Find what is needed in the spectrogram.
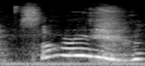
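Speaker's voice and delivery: high, squeaky sorry through laughter; laughing apology. Real, not acted. Apologizing to family who might watch, laughing. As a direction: giggle out an embarrassed apology.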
